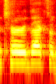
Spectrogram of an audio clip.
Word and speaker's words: pterodactyl: you never hear a pterodactyl go to the bathroom because the p is silent ah agents of shield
